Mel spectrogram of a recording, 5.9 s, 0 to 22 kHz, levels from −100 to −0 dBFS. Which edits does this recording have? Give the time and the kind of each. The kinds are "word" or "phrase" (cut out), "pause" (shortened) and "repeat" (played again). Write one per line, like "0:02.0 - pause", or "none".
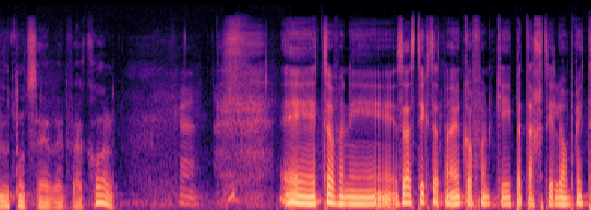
none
